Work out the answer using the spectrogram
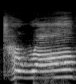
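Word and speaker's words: ta-ra: everybody you be well Taron for now that's how they say it in the Midlands to AH another way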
